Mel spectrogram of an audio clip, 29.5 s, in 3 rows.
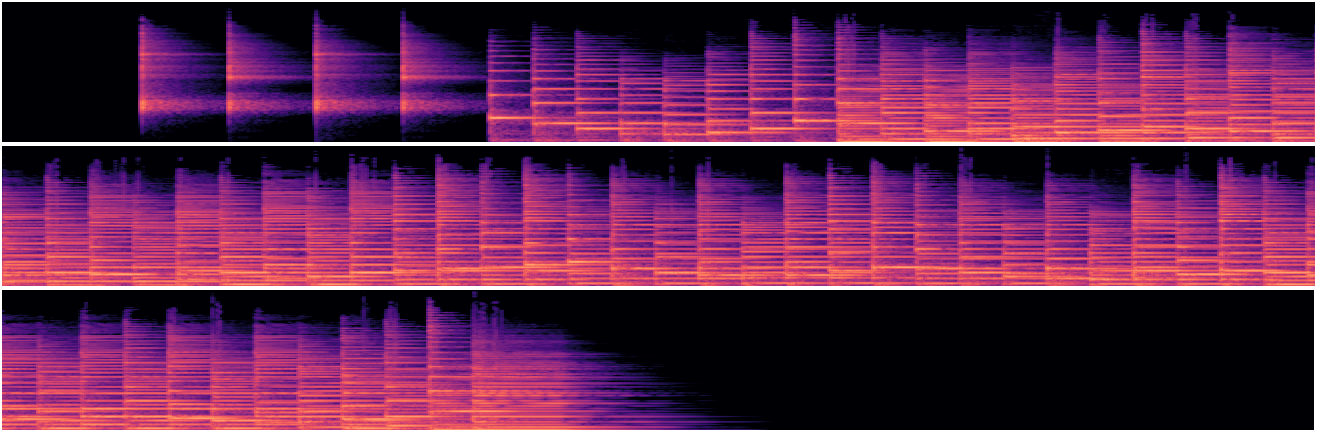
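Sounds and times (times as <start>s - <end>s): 
piano accompaniment: 3.0s - 24.8s.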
